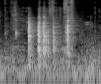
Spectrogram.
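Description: Chopsticks clattering against a ceramic dish: a few short, sharp clinks about half a second, just under a second and about one and a third seconds in.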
